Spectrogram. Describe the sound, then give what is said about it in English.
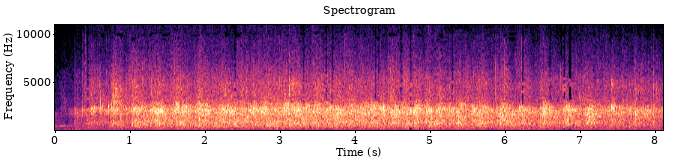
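A church audience applauds its deacons, clapping steadily for about eight seconds, a dense, even wash of hand claps that starts quickly and holds at a consistent loudness throughout, with no one speaking over it. “Why don't you just applaud them for a moment?”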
